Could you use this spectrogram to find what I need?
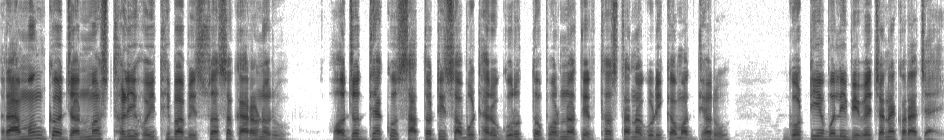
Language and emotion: Odia, neutral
